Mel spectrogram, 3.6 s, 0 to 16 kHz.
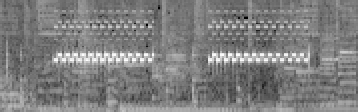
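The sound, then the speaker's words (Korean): A phone rings in two steady, trilling bursts of about a second each as an outside call is placed from an office phone, separated by a short pause, with a low background hum and no talking. “외부 전화 걸 때는 번호 누르기 전에 9번 눌러야지.”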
